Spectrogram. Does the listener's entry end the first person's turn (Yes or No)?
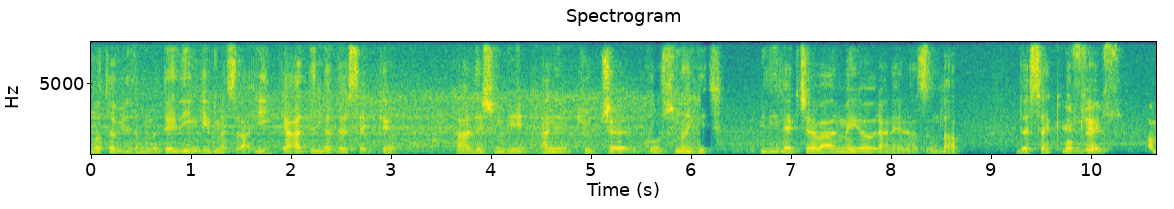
No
